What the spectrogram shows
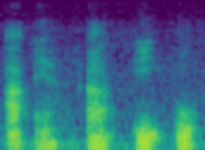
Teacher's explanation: Jadi hamzah itu adanya di pangkal tenggorokan. Pangkal tenggorokan ini di tenggorokan paling bawah.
